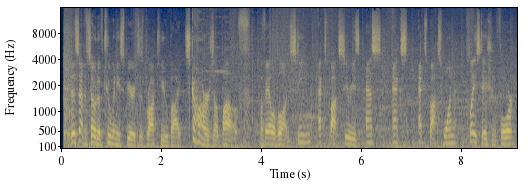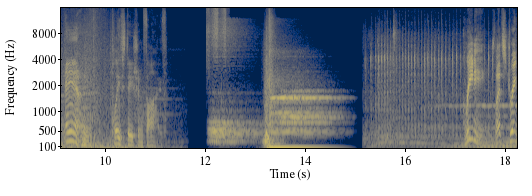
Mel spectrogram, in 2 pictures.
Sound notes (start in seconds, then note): 15.4 projector whirs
